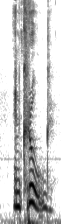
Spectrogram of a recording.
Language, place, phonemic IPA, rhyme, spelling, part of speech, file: Swedish, Gotland, /kruːɡ/, -uːɡ, krog, noun, Sv-krog.ogg
- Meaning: a (more rustic) premise where alcohol is sold and consumed; a pub, (except often not as strong in tone) a tavern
